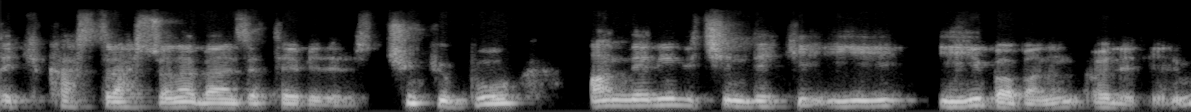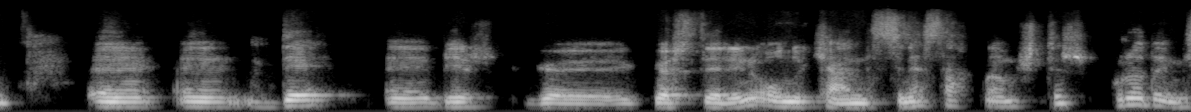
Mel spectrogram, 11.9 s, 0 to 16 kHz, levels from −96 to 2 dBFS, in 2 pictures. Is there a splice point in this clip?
no; 0 cuts

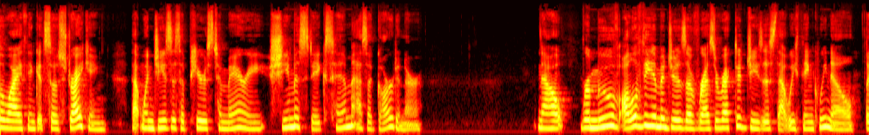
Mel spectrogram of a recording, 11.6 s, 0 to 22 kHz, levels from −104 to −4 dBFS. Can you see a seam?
no; 0 cuts

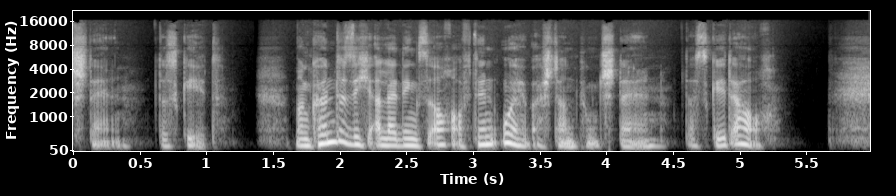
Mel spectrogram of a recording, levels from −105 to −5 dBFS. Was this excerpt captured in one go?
yes; 0 cuts

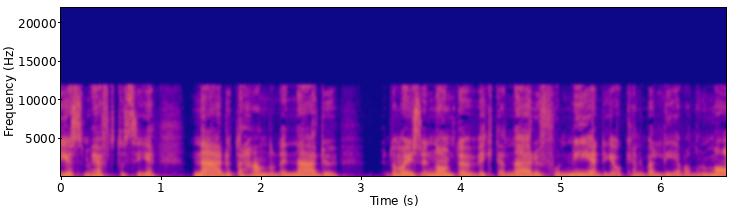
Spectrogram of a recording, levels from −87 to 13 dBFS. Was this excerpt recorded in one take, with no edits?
yes; 0 cuts

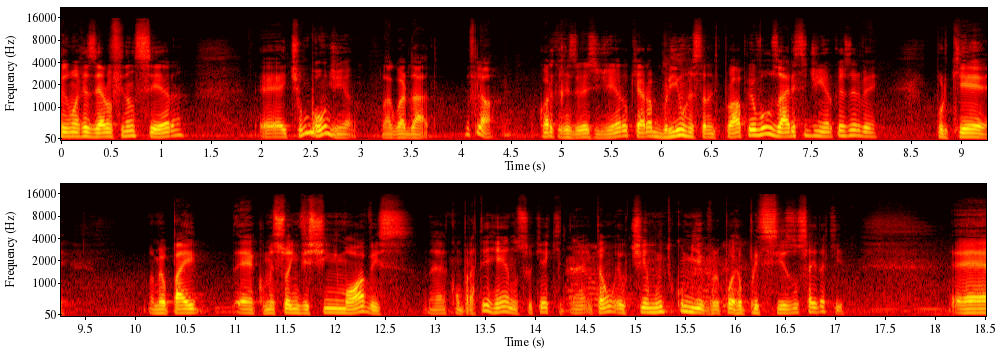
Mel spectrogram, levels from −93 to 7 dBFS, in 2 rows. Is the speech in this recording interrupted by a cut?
yes; 1 cut; at 14.3 s

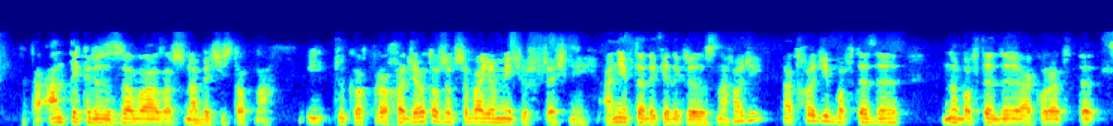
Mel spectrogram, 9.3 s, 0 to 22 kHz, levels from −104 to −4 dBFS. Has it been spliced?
no; 0 cuts

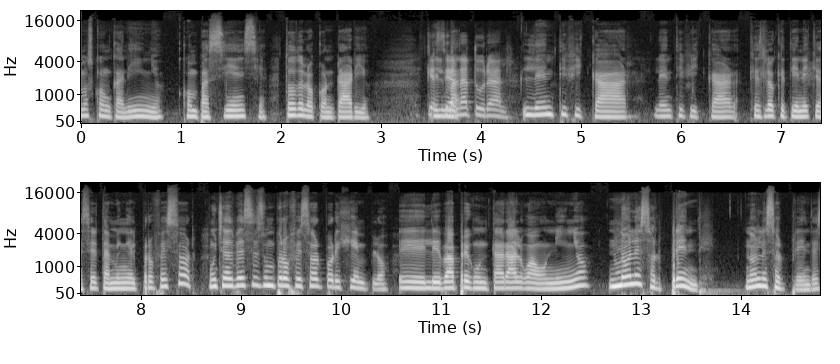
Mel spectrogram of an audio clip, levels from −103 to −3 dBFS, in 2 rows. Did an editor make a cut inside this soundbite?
yes; 2 cuts; at 2.0 s, 6.6 s

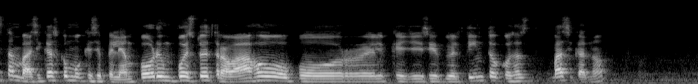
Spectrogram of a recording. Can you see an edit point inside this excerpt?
no; 0 cuts

